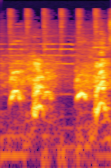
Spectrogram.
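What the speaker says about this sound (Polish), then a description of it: "Są też psy." A dog guarding old cars at a yard in Uruguay barks four short, yappy times in an even rhythm, moderately loud and alone.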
